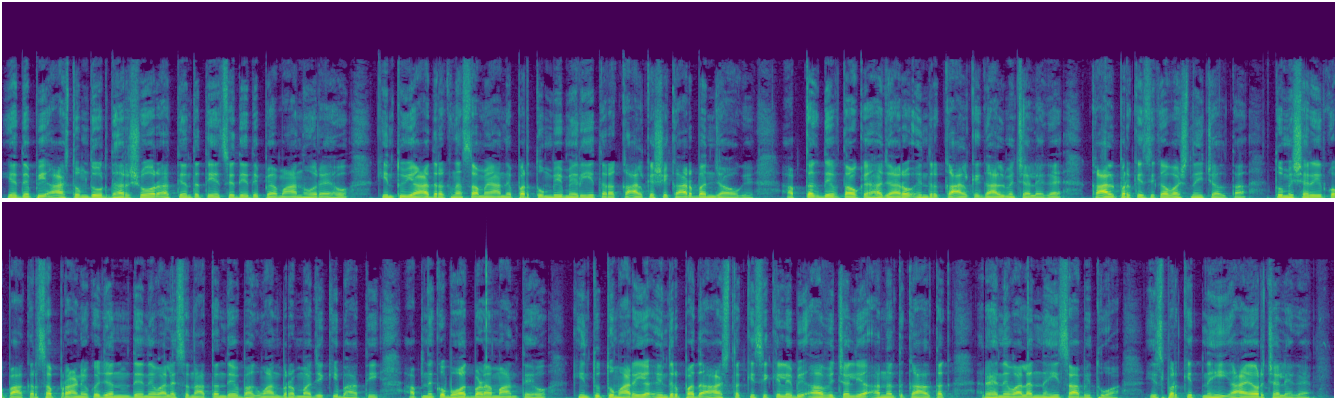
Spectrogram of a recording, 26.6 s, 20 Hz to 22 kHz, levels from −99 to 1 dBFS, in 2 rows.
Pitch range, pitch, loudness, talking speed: 120-135 Hz, 130 Hz, -17 LUFS, 225 wpm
